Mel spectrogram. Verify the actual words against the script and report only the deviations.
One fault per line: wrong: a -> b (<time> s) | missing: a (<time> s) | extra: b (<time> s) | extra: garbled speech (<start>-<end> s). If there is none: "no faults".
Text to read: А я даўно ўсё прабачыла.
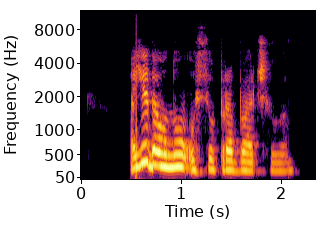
no faults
